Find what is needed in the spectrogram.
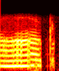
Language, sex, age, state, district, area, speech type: Malayalam, female, 45-60, Kerala, Palakkad, rural, conversation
